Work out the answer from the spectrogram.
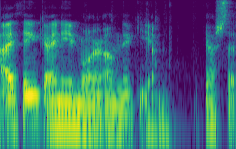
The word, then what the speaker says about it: omnicium: nikki i'm i'm sorry i'm pronouncing it wrong i was told it's omniccium i just keep thinking the c is a soft c what i want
